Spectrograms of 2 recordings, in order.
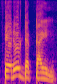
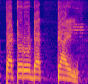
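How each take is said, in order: First: The word begins with no p sound. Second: The word begins with a p sound. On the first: The speaker calls it right. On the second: The speaker calls it wrong.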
